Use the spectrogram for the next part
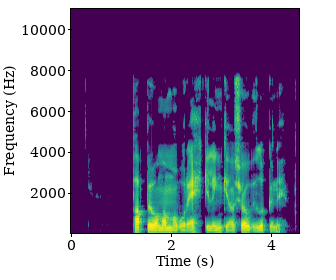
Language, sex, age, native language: Icelandic, male, 18-19, Polish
